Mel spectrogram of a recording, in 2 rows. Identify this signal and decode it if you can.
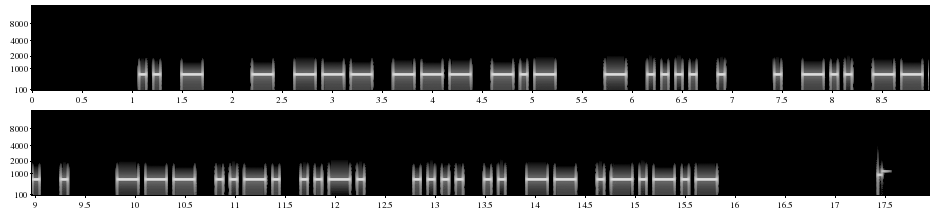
Morse code, heard as a keyed tone, about 17 wpm, 700 Hz. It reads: IT TOOK THE EDGE OFF HIM.
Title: Sentences from Top 1300 Words 17wpm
